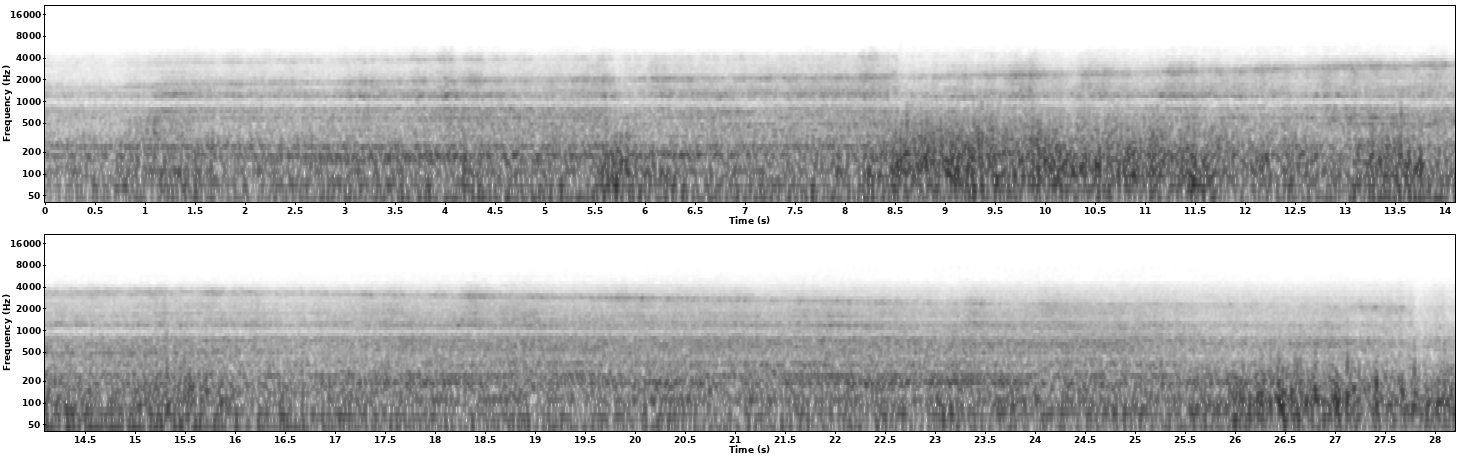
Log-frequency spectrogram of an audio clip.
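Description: Low steady engine rumble with a high whine that slowly rises to a peak about halfway through and then falls away again.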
